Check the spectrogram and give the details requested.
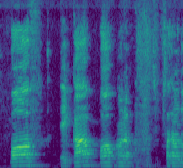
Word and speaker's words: قاف: কফ, এই কাফ, কফ আমরা সাধারণত ভুল করে থাকি। কফ জবর হয় ক, আর কাফ জবর হয় কা। হ্যাঁ, তাহলে কফ, এই কফের উচ্চারণ মোটা হবে, কাফের উচ্চারণ হালকা হবে।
